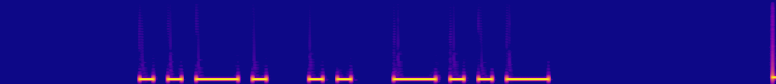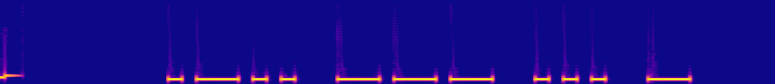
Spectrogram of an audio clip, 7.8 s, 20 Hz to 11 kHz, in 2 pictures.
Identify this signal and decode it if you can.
Morse code, heard as a keyed tone, about 17 wpm, 700 Hz. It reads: FIX LOST
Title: Sentences from Top 1400 Words - New Word Drill - 17wpm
